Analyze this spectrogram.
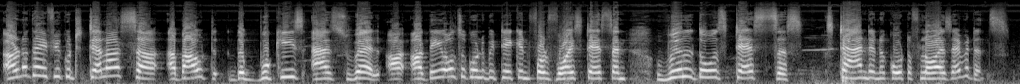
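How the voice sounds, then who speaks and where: A woman's voice: high-pitched, moderate pace, hardly any pauses, a bit bright. A woman with an Indian English accent anchoring live news and putting questions to reporters.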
